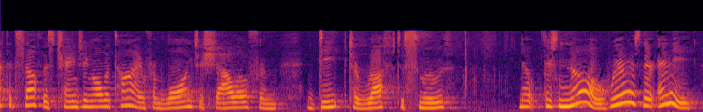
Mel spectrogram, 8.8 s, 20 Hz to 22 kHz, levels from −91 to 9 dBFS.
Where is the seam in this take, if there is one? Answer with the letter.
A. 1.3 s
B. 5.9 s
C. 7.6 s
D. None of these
D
